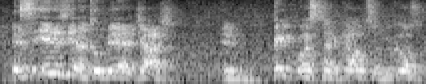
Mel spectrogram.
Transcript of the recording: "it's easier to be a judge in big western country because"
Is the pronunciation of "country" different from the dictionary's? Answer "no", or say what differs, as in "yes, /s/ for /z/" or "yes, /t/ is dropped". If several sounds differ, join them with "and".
yes, /ɹ/ is dropped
